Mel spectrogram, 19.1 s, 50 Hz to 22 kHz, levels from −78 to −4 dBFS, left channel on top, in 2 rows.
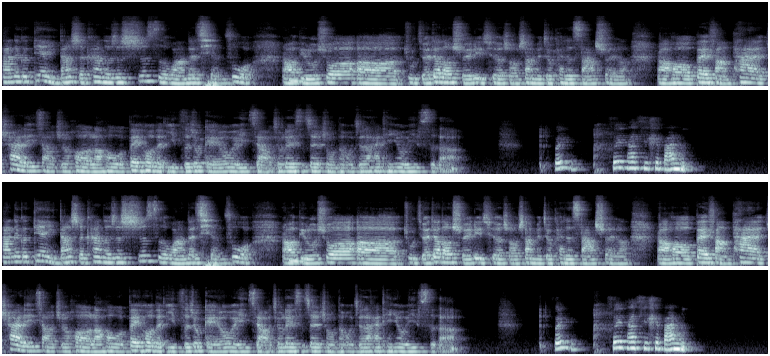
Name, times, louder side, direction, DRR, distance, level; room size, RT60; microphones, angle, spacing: voice 1, 0.0-15.2 15.8-16.0 17.0-17.2, right 1 dB, 40° right, 2 dB, 5.8 m, -21 dB
voice 2, 17.2-18.2, right 2 dB, 65° right, 8 dB, 1.0 m, -18 dB
14.0 x 11.0 x 3.3 m, 0.33 s
head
